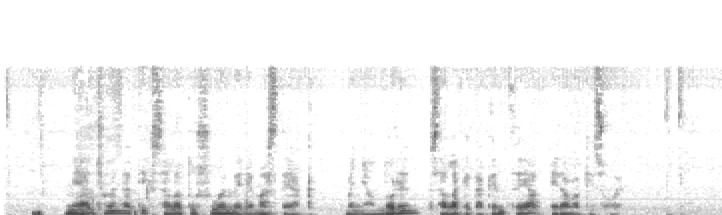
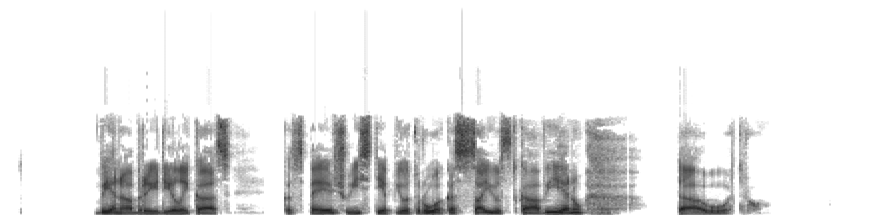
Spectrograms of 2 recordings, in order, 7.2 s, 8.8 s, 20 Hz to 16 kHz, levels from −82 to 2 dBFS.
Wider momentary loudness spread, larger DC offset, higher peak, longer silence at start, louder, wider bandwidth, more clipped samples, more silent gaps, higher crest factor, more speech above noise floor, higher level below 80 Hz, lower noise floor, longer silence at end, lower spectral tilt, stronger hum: about the same, 16 LU vs 14 LU; neither; second, -10 dBFS vs 0 dBFS; second, 0.3 s vs 0.95 s; second, -29 LUFS vs -13 LUFS; first, 11.5 kHz vs 7.8 kHz; neither; second, none vs 2.65-2.83 s, 6.46-6.76 s; about the same, 18 dB vs 14 dB; second, 24 dB vs over 77 dB; first, -50 dBFS vs -58 dBFS; second, -52 dBFS vs under -90 dBFS; second, 0.4 s vs 1.25 s; first, -6.5 dB/octave vs -3.5 dB/octave; neither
